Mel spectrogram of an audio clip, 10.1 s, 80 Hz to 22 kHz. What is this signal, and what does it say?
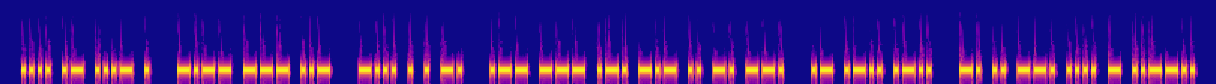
Morse code, heard as a keyed tone, about 34 wpm, 700 Hz. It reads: HAVE YOU BEEN WORKING ALL NIGHT?
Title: Sentences from Top 1000 Words - Review Part 4 - 35wpm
